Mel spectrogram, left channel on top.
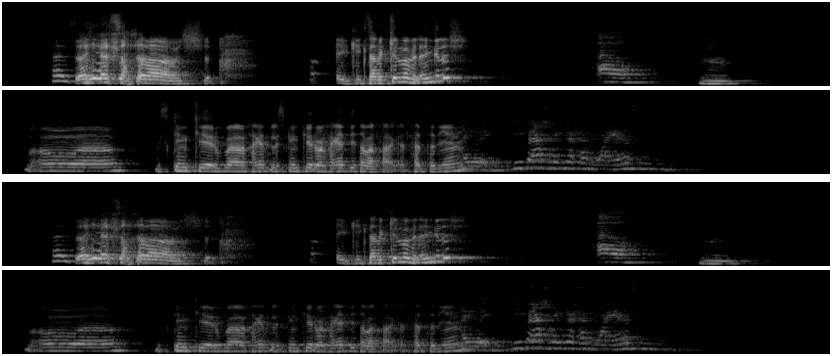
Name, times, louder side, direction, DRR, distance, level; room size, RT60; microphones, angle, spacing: voice 1, 0.5-2.5 3.1-4.6 7.0-7.3 8.5-9.5 9.8-13.0, left 4 dB, 50° left, 0.5 m, -31 dB
voice 2, 5.9-6.5 12.9-15.0, equal, 20° right, 2.7 m, -44 dB
15.5 x 9.7 x 2.4 m
head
